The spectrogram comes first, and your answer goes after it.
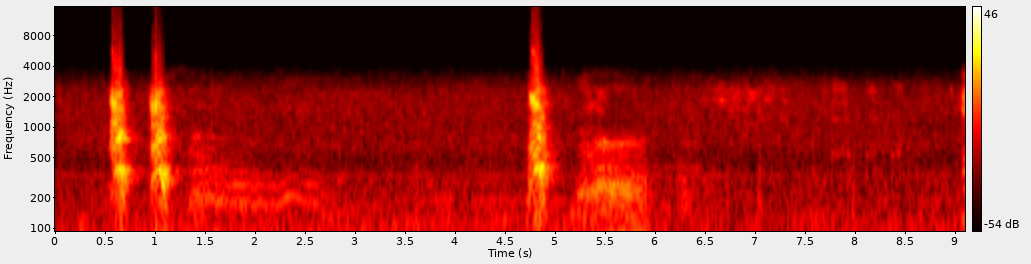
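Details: Bear dog barking at bugs: two sharp barks in quick succession, a third bark about four seconds later, with soft whining between and faint background music.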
